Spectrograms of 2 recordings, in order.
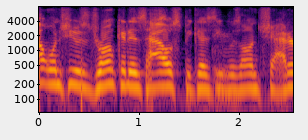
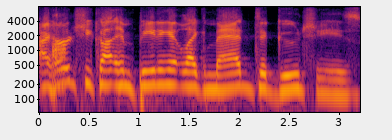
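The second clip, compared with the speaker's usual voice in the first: ordinary talk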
